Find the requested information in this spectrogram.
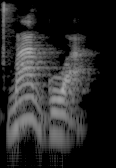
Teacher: Repare, quando eu pronuncio, quando eu falo mágoa, mágoa, esse O, ele assume o som do U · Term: semivogal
